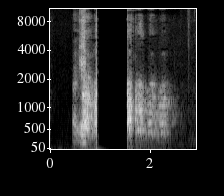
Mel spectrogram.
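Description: A pet dog barks indoors at home, with two loud, close bursts separated by a short pause.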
